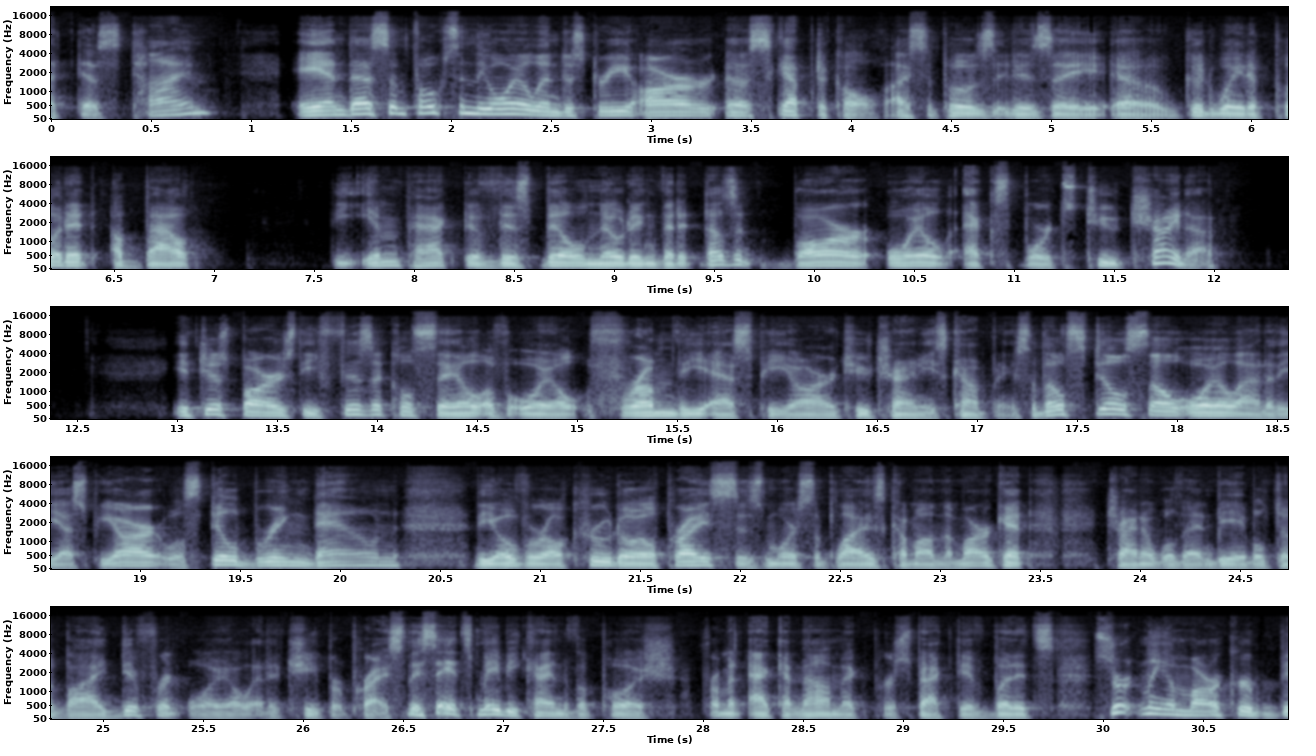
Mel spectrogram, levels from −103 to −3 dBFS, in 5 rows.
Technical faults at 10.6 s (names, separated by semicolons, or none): none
